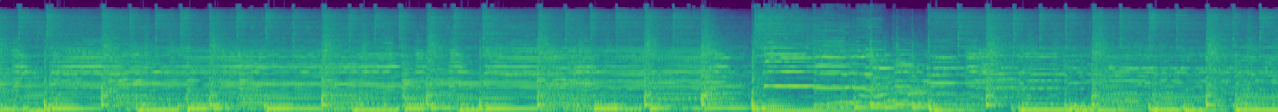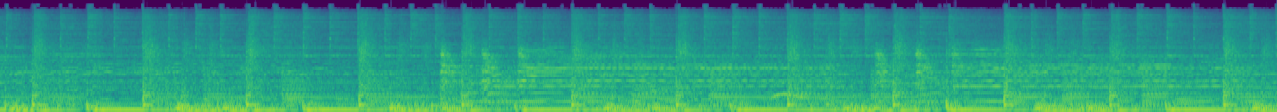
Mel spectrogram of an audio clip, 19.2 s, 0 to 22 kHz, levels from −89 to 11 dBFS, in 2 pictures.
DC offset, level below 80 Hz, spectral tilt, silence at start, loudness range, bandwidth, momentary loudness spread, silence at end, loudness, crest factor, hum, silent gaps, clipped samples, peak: under 0.1%; -16 dBFS; -4.5 dB/octave; 0 s; 2 LU; 19.5 kHz; 3 LU; 0 s; -11 LUFS; 10 dB; none; none; under 0.1%; 0 dBFS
